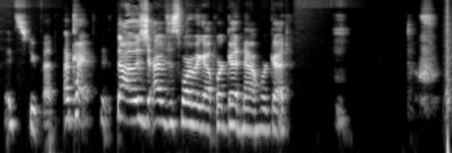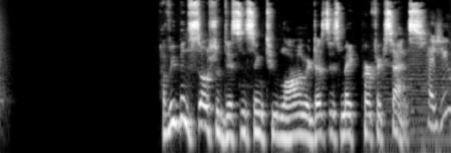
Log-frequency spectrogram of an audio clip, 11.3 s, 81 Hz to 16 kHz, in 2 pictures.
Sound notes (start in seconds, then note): 5.1 sighs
